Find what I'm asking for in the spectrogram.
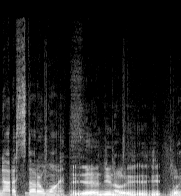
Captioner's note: stutters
